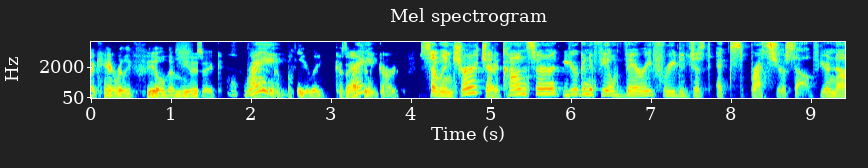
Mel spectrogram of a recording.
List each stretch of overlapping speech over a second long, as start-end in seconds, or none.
none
